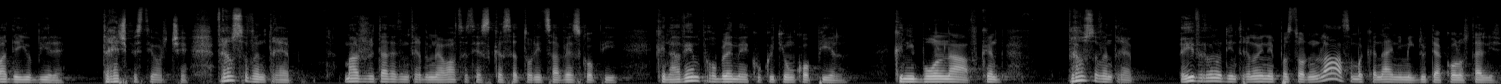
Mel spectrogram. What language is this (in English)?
Romanian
